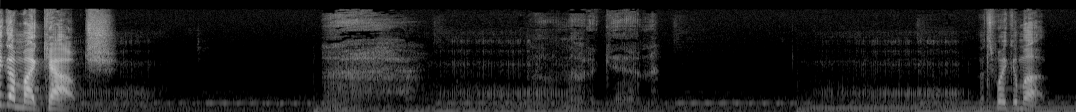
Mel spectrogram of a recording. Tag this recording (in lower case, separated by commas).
speech, inside a small room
